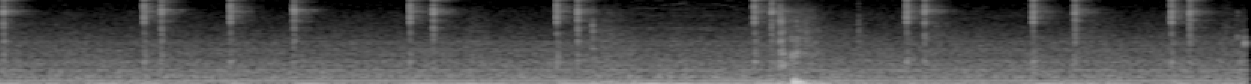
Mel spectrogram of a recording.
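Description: Computer keyboard and mouse clicks: about a dozen sharp, irregularly spaced clicks while a lineup-optimiser dialog is worked, with a faint low hum beneath and one dull thump about four seconds in.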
